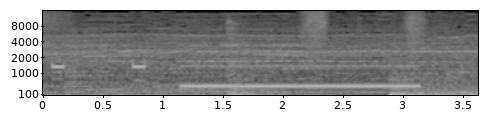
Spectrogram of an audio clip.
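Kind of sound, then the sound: signal or alarm, phone keypad dialing tones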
